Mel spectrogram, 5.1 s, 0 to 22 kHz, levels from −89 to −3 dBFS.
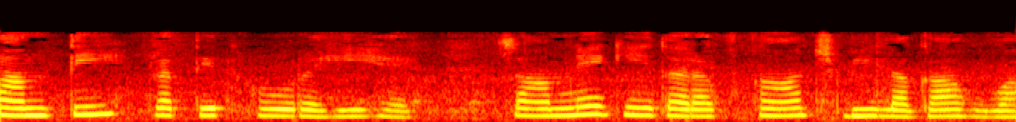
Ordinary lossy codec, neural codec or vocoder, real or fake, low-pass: MP3, 32 kbps; none; real; 7.2 kHz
